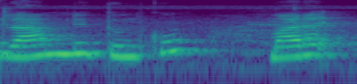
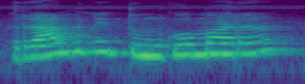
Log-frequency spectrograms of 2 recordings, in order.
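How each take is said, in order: First: The stress falls on the word तुमको. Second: The stress falls on the word राम. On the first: It is surprising that this person got hit. "तुमको पर बल देने पर" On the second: The one who hit is to blame. "राम पर बल देने पर"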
